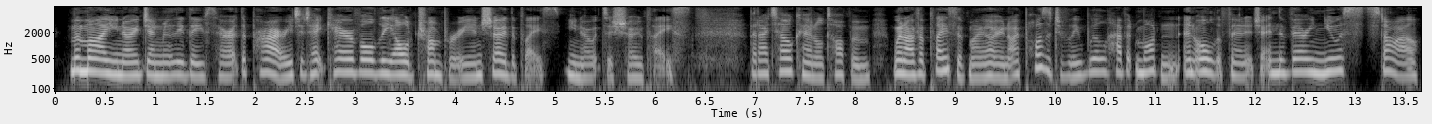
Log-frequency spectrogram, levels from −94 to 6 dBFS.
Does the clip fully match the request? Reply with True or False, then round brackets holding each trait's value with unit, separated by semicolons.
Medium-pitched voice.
False (220 Hz)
